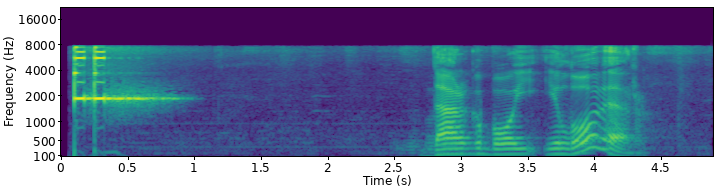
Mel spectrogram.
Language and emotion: Russian, positive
